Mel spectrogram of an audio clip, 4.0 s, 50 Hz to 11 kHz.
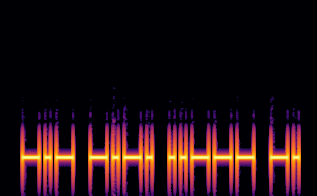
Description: Morse code, heard as a keyed tone, about 17 wpm, 700 Hz. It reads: KC2N
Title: USA Callsign DE Callsign - 4 Characters - 17wpm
